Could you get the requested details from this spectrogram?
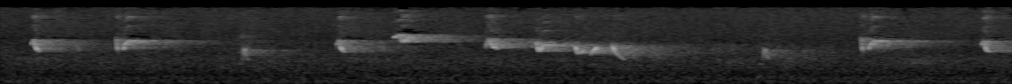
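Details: Parrots singing in sharp, high chirping notes, several dropping slightly in pitch, in loose bursts with brief pauses between them against a low background hiss.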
